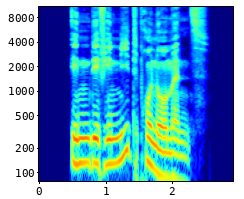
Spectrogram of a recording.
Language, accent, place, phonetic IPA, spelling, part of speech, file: German, Germany, Berlin, [ɪndefiˈniːtpʁoˌnoːməns], Indefinitpronomens, noun, De-Indefinitpronomens.ogg
- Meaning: genitive singular of Indefinitpronomen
